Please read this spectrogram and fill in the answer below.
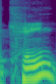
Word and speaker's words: Kain: 11th all right you need to go to cane. auto yes I said it right cane.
